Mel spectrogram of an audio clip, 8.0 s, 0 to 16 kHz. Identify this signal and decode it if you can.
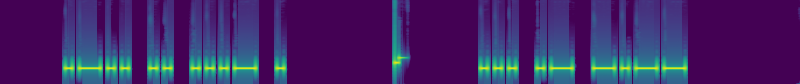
Morse code, heard as a keyed tone, about 17 wpm, 700 Hz. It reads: LIVE SAY
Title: Sentences from Top 200 Words - New Word Drill - 17wpm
